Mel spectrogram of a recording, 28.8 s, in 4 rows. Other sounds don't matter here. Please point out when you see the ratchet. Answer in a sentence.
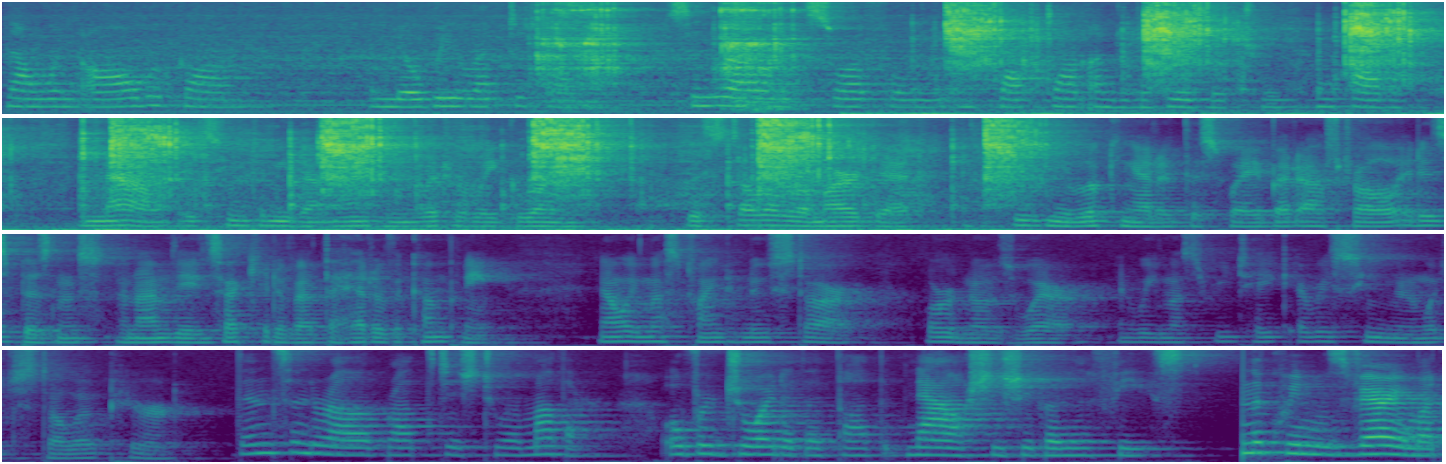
You can hear the ratchet from 2.3 to 12.4 s.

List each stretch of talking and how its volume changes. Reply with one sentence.
The talking can be heard from 0.0 to 28.7 s, getting quieter then louder.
